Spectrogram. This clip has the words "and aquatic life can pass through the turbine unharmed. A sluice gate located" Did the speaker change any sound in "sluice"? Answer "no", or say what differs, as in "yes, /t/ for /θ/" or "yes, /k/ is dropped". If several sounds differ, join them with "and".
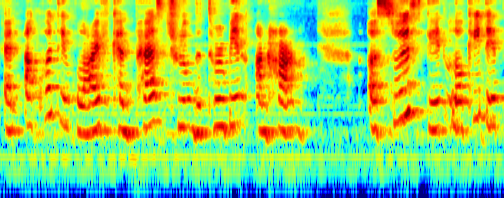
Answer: yes, /w/ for /l/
